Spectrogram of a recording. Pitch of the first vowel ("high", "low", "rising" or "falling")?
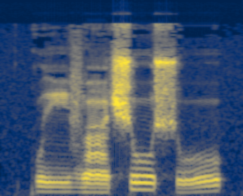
low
